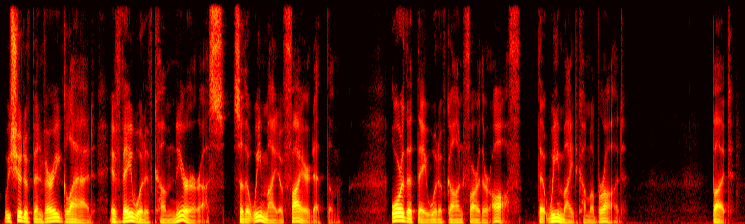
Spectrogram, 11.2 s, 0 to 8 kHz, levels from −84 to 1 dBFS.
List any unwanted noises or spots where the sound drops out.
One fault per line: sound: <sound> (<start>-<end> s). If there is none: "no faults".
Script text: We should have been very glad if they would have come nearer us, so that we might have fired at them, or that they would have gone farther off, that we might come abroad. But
no faults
